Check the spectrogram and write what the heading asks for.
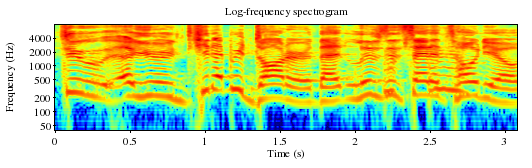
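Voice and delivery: high-pitched, worked-up comic disbelief; incredulous rant. Retold or imitated. Son ranting at mom about the kidnapping claim, incredulous. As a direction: lay out the absurdity in a high, insistent voice. Retold rant at mom's gullibility.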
